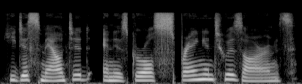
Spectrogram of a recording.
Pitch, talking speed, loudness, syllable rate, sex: 190 Hz, 180 wpm, -19 LUFS, 4.3 syllables/s, female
